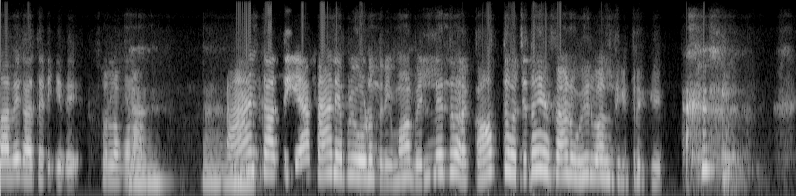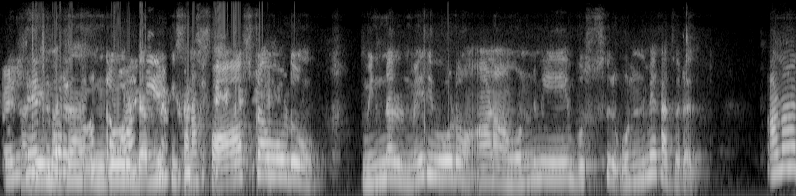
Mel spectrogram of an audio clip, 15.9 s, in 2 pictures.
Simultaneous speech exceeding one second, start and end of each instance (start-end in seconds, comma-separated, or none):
8.8-10.7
